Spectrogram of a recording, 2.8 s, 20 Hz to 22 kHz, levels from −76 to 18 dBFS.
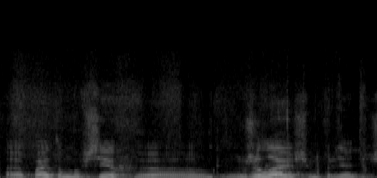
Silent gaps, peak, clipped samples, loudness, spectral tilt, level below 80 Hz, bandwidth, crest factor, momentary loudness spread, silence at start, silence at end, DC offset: none; -20 dBFS; under 0.1%; -37 LUFS; -5.5 dB/octave; -58 dBFS; 16 kHz; 18 dB; 12 LU; 0 s; 0 s; 0.3%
